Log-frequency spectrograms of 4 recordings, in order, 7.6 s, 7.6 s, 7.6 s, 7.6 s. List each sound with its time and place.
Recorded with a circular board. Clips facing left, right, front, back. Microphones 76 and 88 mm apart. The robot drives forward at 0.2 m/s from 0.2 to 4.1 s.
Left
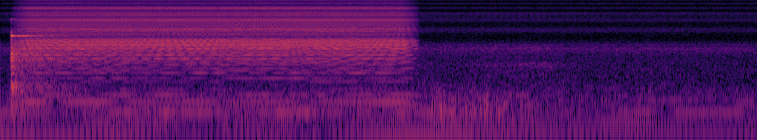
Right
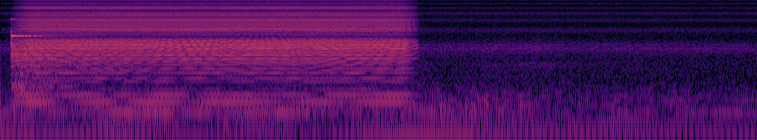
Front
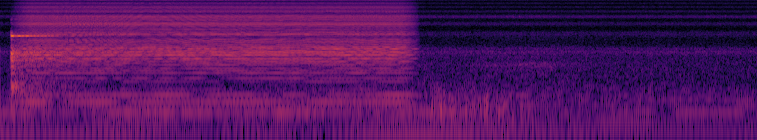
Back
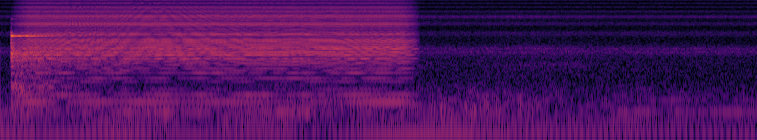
0.1 s a piano: 60° left, 1.0 m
